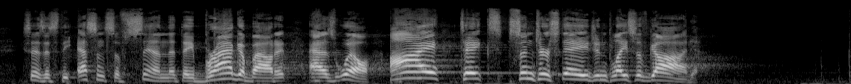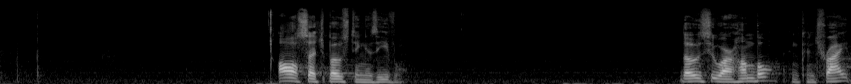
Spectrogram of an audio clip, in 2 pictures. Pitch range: 120-170 Hz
